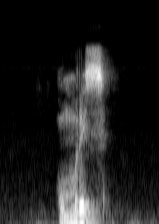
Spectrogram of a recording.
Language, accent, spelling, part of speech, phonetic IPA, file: German, Austria, Umriss, noun, [ˈʊmˌʁɪs], De-at-Umriss.ogg
- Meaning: 1. outline (line marking the boundary of an object figure) 2. outline (broad description)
